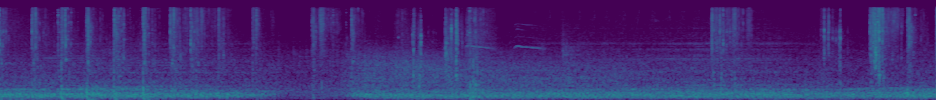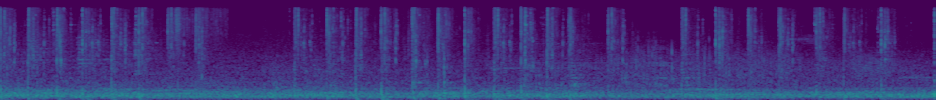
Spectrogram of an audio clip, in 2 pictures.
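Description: Footsteps tread on wet ground.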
